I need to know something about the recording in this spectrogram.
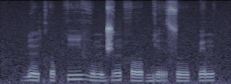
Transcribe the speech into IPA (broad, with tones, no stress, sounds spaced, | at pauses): ɓ ũ˨ kʰ ʊ˨ pʰ iː˦ v u˨ m d͡ʒ ʊ˦ ŋ h oː˨ ɡ͡b i˨ r s uː˨ k͡p ɪ˦ n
